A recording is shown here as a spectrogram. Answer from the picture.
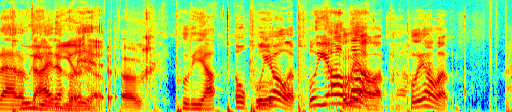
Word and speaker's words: Puyallup: Oh, Puyallup. Oh, Puyallup. Puyallup. Puyallup. I heard someone pronounce it pay I don't know.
